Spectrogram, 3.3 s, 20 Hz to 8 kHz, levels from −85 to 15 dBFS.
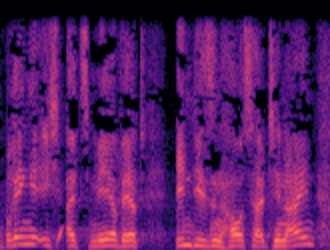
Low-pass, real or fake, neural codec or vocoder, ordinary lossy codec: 7.2 kHz; real; none; none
